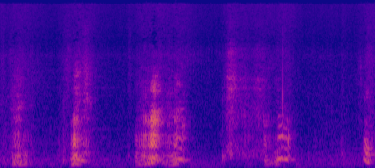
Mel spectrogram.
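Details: A Corgi gives a string of low, throaty, hoarse grumbles and groans ("Wookie noises") while playing, each rising and falling, spaced irregularly about once a second, in a small indoor room.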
